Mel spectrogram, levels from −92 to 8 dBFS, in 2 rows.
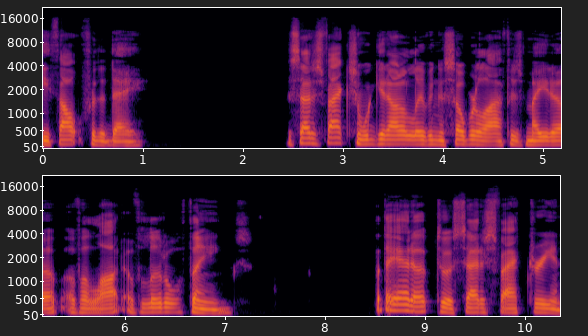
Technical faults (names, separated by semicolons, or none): compressed frames skipped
